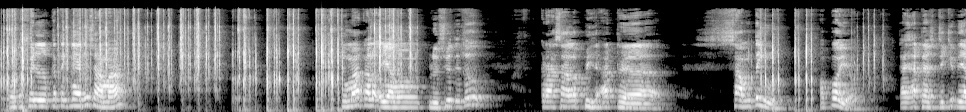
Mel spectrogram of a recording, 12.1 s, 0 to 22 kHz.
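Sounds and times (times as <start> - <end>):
fast typing on mechanical keyboard: 0.0 - 5.3, 9.3 - 11.2.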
